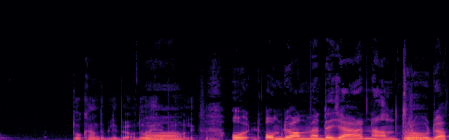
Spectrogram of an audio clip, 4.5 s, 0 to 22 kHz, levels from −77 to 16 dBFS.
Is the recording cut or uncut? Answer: uncut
